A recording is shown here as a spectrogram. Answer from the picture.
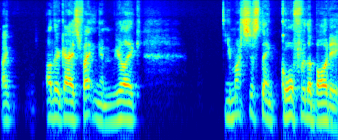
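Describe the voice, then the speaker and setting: The voice is somewhat breathy. It carries a Scottish accent. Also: man. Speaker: boxing podcast host. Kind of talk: casual chat. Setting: live stream.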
